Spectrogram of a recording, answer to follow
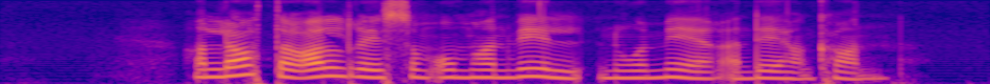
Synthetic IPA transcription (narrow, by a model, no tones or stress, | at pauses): hɑnlɑːt̪əʁɑld̪ʁɪsɔmʔʊmhɑnʋɪlnuːəmeːʁɛ̰nd̪eːhɑnkʰɑn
